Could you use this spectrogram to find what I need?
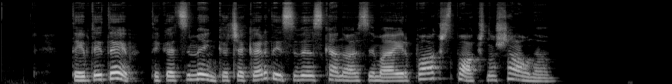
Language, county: Lithuanian, Vilnius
